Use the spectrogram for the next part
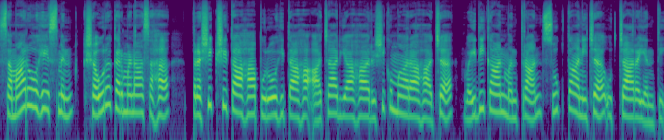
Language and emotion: Sanskrit, neutral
